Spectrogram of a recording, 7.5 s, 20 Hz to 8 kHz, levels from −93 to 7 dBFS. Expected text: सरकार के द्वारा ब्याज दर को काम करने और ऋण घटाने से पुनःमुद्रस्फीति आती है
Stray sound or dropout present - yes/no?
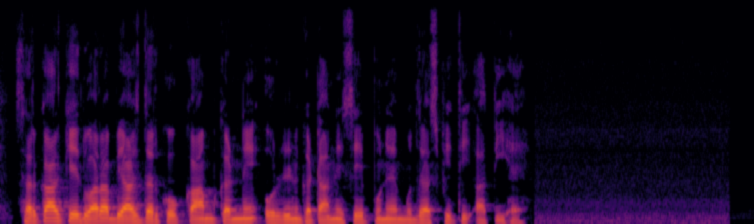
no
